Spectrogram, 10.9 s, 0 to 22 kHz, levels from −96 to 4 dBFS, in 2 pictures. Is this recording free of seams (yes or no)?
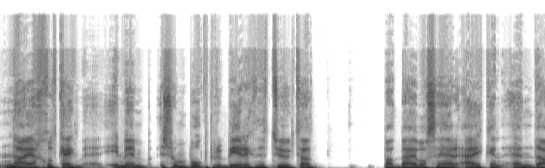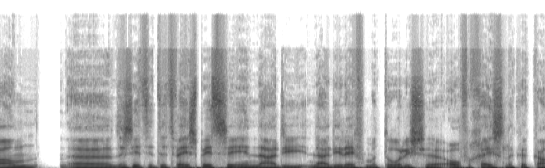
yes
